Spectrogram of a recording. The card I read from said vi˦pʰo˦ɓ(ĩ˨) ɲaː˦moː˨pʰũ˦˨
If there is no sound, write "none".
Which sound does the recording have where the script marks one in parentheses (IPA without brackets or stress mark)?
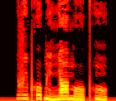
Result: ĩ˨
